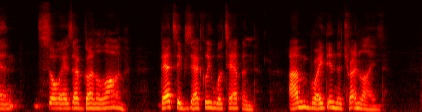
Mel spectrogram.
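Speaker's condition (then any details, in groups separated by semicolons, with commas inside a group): ALS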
